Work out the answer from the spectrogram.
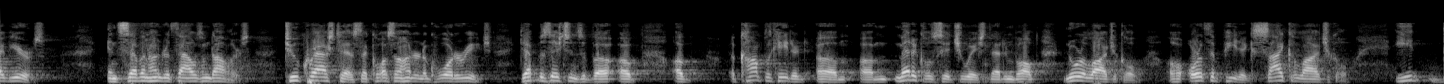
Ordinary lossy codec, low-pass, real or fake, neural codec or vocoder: Opus, 64 kbps; 7.2 kHz; real; none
